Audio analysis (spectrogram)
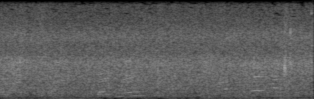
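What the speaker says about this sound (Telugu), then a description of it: "Dudhsagar water falls" Dudhsagar waterfall in Goa roaring as a continuous broad rushing wash of falling water, steady and unbroken throughout.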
